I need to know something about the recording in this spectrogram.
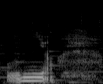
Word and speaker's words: oignon: Excusez-moi pour la prononciation de l'oignon. Je suis tellement habituée à dire oignon, tout le temps je répète oignon, mais c'est oignon, hein? C'est pas oignon, c'est oignon.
